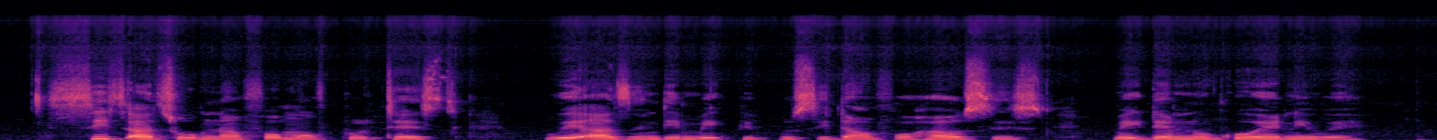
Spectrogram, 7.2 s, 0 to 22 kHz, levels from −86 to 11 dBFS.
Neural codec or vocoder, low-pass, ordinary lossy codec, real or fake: vocoder, 44.1 kHz, 128 mel bands every 512 samples, BigVGAN v2; 19.8 kHz; none; fake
